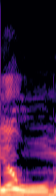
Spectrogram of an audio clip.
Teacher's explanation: یوم واو لین ہے بغیر کھینچے پڑیں گے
